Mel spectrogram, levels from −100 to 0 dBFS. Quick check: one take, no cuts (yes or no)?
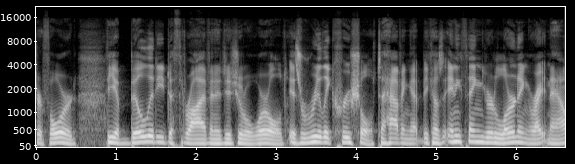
no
